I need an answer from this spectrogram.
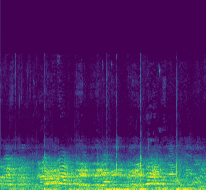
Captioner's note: yelling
